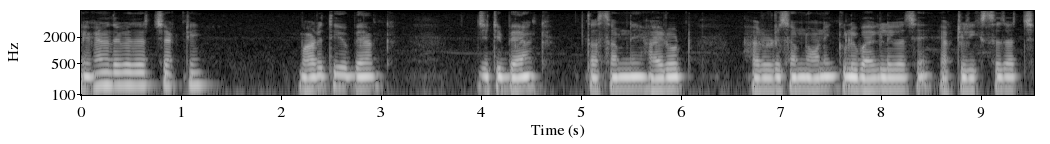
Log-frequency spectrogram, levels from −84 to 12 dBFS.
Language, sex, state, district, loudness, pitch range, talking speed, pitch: Bengali, male, West Bengal, Malda, -15 LUFS, 120-130 Hz, 140 wpm, 125 Hz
